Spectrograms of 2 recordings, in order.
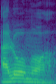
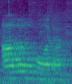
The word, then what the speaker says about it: Alohomora: So the second spell in French would be Alohomora. Alohomora. Because we don't say H in French.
